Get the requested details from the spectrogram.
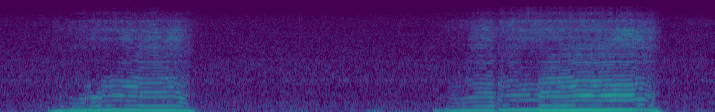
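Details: Very loud snoring in a sleeper: two long, buzzing snores on the in-breath, each about two seconds, with a quiet pause between.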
